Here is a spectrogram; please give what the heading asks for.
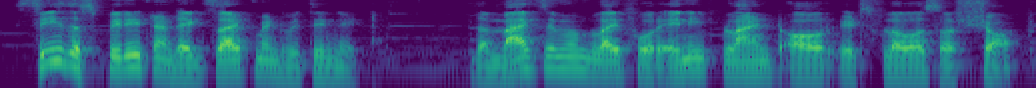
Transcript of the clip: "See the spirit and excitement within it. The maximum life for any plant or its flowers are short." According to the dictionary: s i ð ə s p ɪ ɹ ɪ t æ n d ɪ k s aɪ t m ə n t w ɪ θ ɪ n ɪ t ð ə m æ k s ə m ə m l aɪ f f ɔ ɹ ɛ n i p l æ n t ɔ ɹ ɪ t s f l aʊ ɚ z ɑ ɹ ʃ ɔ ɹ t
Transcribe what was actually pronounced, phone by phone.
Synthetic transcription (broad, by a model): s i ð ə s p ɪ ɹ ɪ t æ n d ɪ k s aɪ t m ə n t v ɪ t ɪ n ɪ t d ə m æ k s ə m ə m l aɪ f f ɔ ɹ ɛ n i p l æ n t ɔ ɹ ɪ t s f l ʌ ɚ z ɑ ɹ ʃ ɔ t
